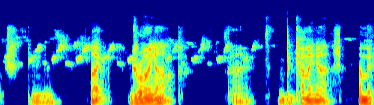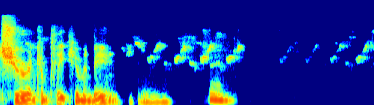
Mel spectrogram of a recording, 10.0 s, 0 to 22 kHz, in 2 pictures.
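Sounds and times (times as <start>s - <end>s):
person murmuring: 0.0s - 1.4s, 3.1s - 4.2s, 5.8s - 7.2s
speech: 0.0s - 2.4s, 3.1s - 8.2s
bird chirping high tweets: 0.0s - 9.9s.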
